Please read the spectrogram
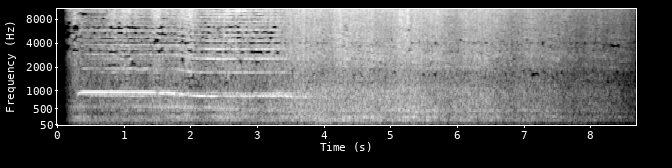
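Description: A passenger train passes at speed. Its horn sounds for about three seconds and drops in pitch as the locomotive goes by. The rumble of the coaches follows and fades away near the end.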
